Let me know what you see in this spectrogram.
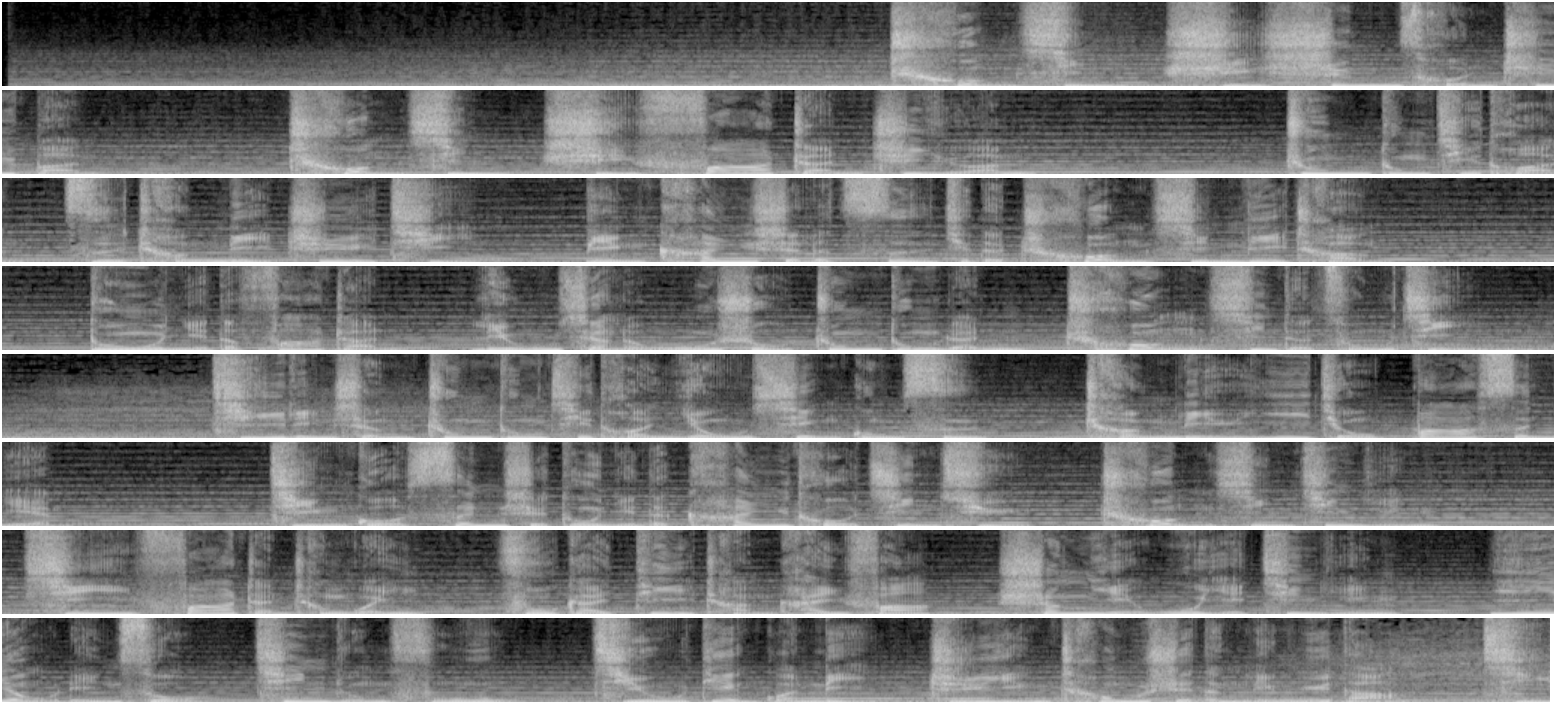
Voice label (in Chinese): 男 专题; 中东集团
